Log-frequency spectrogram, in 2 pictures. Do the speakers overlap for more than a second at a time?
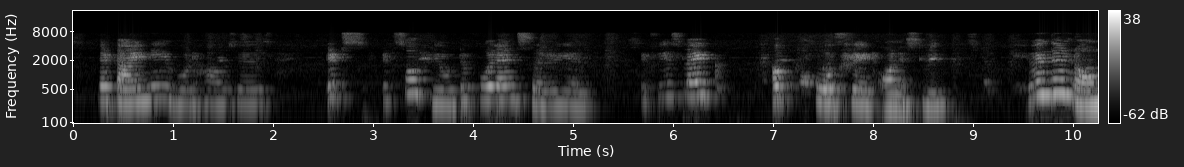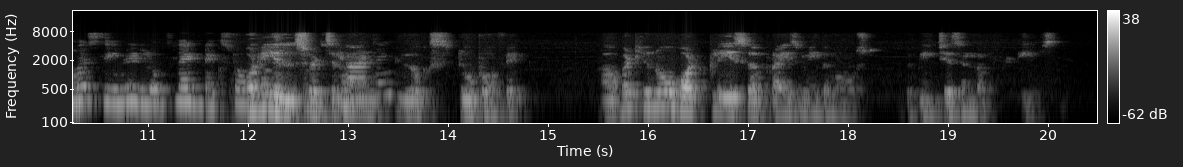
Yes, from 12.0 s

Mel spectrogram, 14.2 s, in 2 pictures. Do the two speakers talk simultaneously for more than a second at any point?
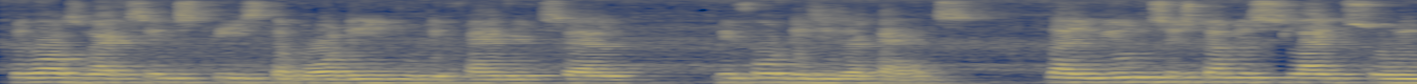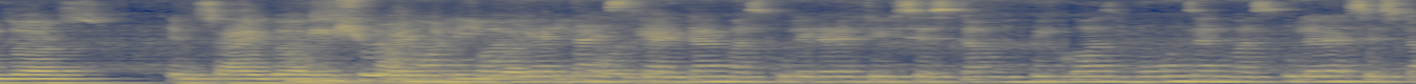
Yes, from 8.5 s

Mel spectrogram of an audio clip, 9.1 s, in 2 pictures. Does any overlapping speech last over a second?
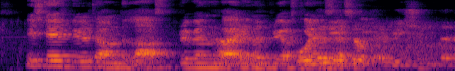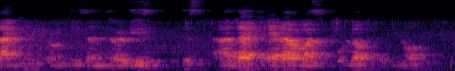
Yes, from 2.1 s

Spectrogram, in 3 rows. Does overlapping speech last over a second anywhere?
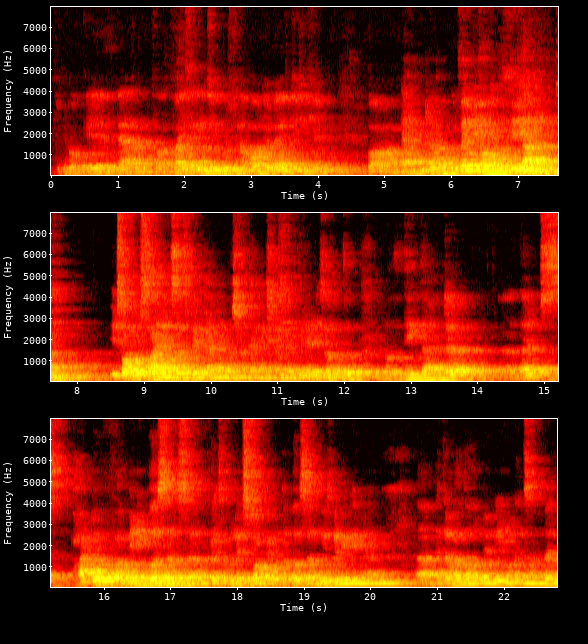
Yes, from 5.7 s

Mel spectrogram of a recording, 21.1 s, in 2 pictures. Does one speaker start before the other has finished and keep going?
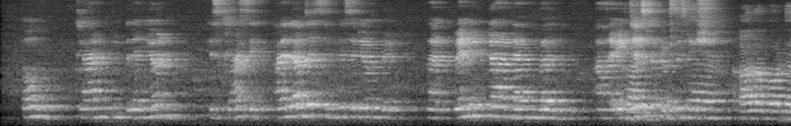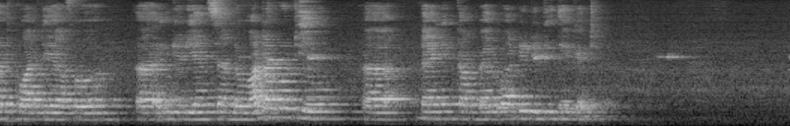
Yes, from 8.3 s

